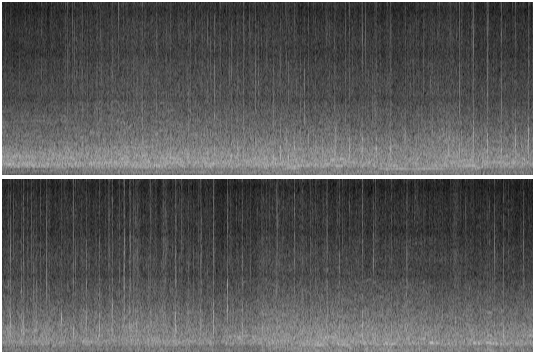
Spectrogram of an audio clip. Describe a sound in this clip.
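A large crowd cheers and shouts loudly in a big echoing stadium.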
